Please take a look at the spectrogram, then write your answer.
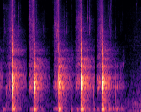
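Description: A knife slices peeled, quartered potatoes into half-centimetre pieces on a cutting board, five crisp, evenly spaced chops close by with no talking.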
